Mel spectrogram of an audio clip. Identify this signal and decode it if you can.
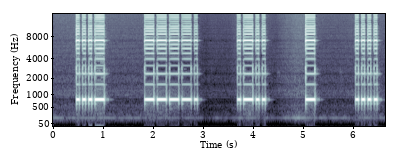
Morse code, heard as a keyed tone, about 19 wpm, spaced as for 8 wpm, 790 Hz. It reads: V9LTH
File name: Code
